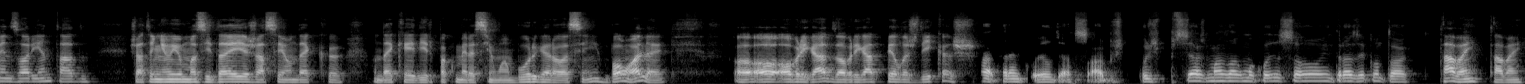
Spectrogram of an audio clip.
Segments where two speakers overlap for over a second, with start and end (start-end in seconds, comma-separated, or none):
none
